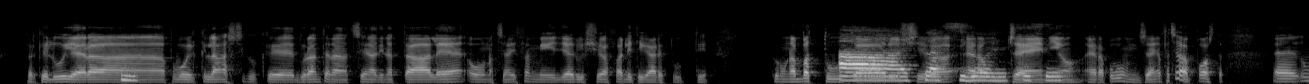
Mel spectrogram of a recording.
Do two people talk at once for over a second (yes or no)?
yes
